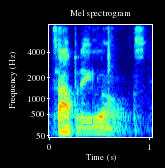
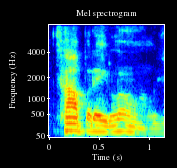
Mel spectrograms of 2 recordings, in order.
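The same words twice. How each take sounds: First: Said in the usual way. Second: "Top of their lungs" slowed and leaned on, with "top" stressed; slow emphasis. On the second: Shown as a demonstration. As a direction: drag out "Top" and each word for weight.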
